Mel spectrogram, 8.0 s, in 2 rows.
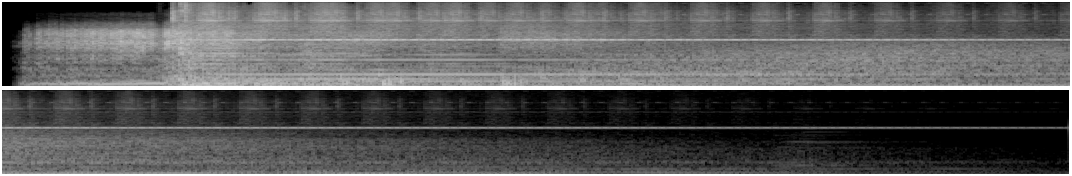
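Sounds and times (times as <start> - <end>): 
shock stinger: 0.7 - 7.1.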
